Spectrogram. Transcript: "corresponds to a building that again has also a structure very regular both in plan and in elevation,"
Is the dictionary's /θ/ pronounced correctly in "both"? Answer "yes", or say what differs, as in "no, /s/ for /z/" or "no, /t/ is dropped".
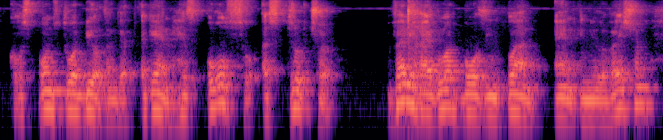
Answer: yes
